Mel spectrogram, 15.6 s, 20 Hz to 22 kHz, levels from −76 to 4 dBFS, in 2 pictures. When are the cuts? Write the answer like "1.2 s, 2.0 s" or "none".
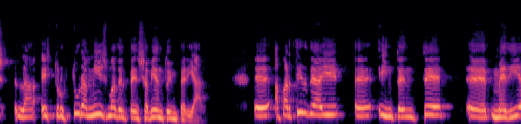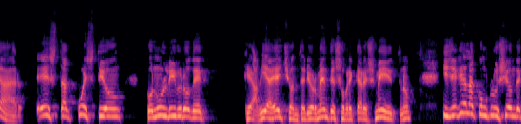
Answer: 3.7 s, 13.8 s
